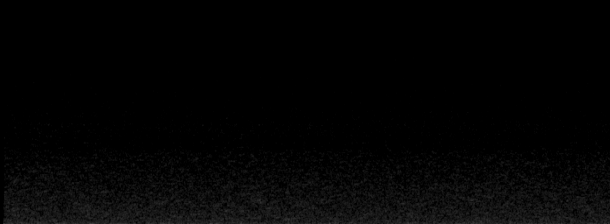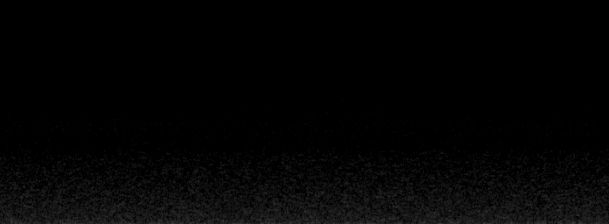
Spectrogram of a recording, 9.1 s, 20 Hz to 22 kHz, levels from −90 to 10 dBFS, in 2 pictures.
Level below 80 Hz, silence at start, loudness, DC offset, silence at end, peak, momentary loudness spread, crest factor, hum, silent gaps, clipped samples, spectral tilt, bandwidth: -78 dBFS; 0 s; -67 LUFS; under 0.1%; 0 s; -54 dBFS; 1 LU; 14 dB; none; none; under 0.1%; -2.5 dB/octave; 16.5 kHz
